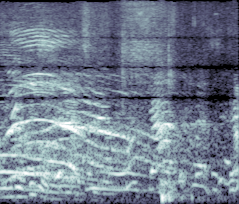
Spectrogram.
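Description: High, drawn-out shouted calls from players, rising and falling in pitch, with a dull thud near the end.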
